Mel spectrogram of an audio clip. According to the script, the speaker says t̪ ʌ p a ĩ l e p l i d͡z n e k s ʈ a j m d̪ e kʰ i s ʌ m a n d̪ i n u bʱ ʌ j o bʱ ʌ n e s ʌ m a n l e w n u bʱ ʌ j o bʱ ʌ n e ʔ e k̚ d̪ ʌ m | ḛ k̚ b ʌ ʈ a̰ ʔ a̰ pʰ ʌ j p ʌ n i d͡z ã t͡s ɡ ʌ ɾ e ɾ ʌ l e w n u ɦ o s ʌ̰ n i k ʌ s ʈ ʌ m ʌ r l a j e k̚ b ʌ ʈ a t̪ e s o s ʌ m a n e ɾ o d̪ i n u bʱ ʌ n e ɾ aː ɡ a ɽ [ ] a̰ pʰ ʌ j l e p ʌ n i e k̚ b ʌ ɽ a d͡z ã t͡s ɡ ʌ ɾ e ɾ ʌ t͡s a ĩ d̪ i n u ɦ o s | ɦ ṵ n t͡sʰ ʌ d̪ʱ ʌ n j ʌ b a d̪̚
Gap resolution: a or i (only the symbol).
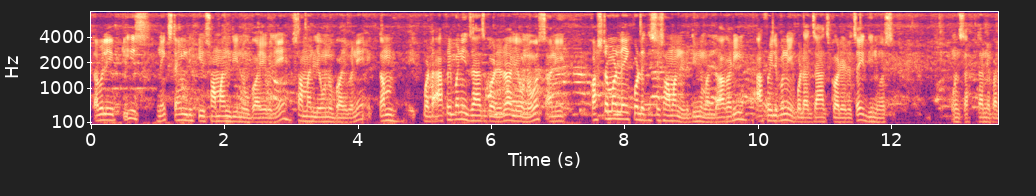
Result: i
